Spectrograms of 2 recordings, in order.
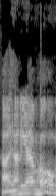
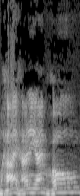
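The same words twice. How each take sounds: First: Higher cheery sitcom dad; a hint of a hammy TV husband. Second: Higher, loud cheery sitcom dad; hammed-up sitcom husband greeting. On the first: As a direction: redo the entrance for the laugh track. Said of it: "comes back in". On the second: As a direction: call it out like a fifties TV husband. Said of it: "Dude comes home".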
